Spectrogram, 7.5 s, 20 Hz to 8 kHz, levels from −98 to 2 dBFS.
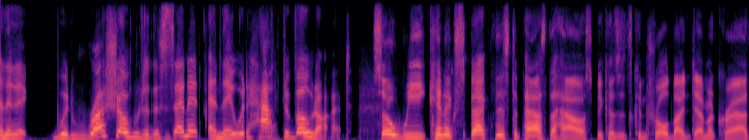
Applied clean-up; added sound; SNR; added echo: neural diffusion model UNIVERSE++.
